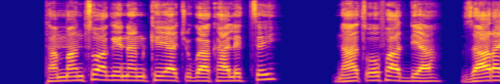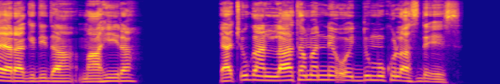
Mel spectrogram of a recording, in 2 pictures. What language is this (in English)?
Gofa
